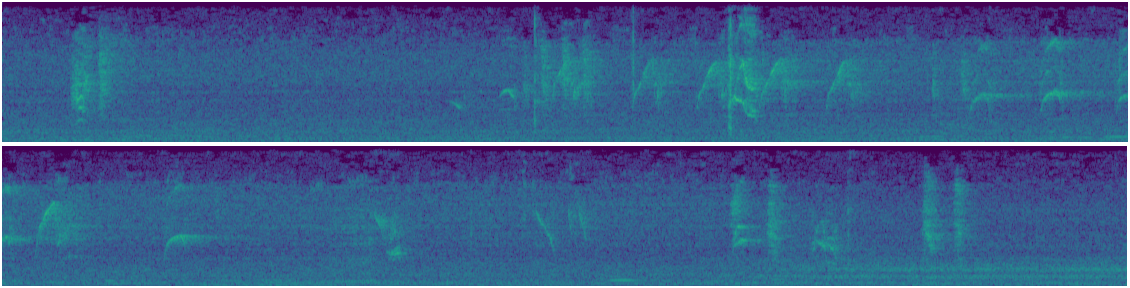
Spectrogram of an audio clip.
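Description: Faint chirps of small birds, scattered short calls over a quiet, steady outdoor background hum.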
